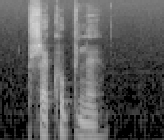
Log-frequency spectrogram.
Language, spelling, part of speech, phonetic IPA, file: Polish, przekupny, adjective, [pʃɛˈkupnɨ], Pl-przekupny.ogg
